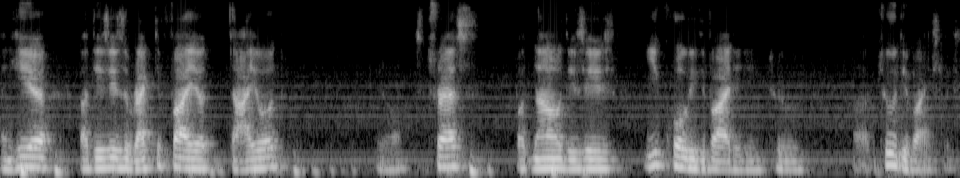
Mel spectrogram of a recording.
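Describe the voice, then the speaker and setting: In a room with audible echo, a man with a fairly low, somewhat breathy voice talks at a fairly slow pace with long, frequent pauses. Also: ordinary pitch variation. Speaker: professor. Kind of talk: lecture. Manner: halting.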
